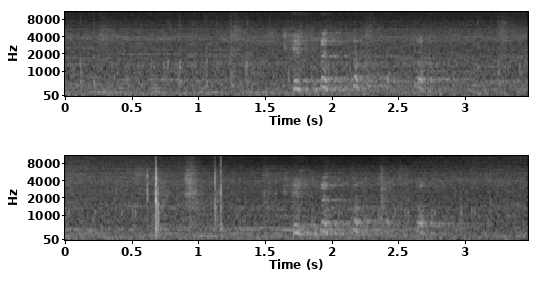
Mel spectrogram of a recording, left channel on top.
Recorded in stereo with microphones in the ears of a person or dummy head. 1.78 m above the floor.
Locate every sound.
1.6 s a giggle: 15° left (ahead or behind), 1.6 m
